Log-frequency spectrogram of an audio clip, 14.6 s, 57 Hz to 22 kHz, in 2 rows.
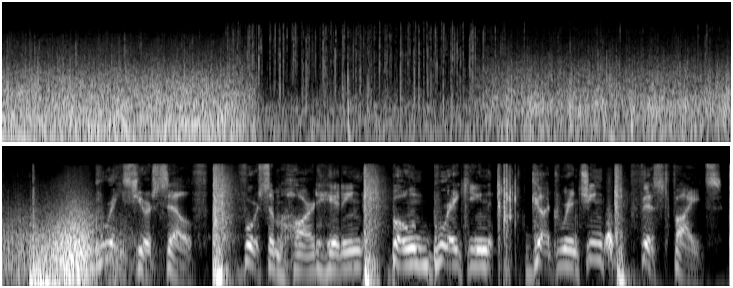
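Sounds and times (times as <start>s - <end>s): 
roaring flames and rushing fireballs: 0.0s - 9.1s
fire burst: 5.2s - 8.7s
speech: 8.5s - 14.5s.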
